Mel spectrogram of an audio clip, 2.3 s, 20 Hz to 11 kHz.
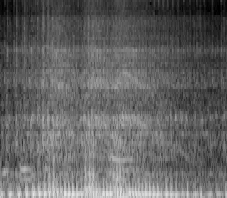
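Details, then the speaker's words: Honda TMX155 single-cylinder motorcycle engine, third year, idling before overhaul: busy mechanical clatter over deep exhaust thump from rough, worn timing gear, possibly still the stock gear. "Aro, magaspang na yung timing gear niya. Lagitikpay. Oh. Okay. So yung mga ganyang tunog timing gear na yan."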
